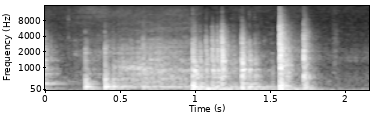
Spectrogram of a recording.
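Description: A wooden board being slid into place over a camper van's bed frame: a scraping rub of wood, then a few sharp knocks as it settles.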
